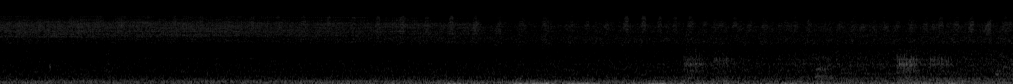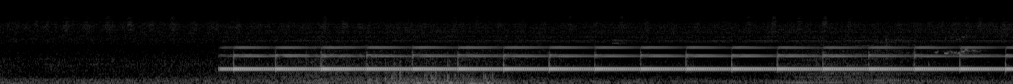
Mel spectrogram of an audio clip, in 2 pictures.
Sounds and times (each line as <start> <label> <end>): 0.0 Cicada cry 20.2
0.0 The train runs through 20.2
12.1 Traffic sound 20.2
